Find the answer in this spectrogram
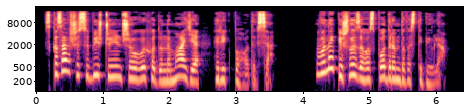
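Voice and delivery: plain

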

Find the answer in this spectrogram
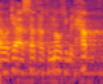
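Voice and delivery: normal talking voice

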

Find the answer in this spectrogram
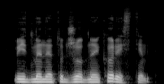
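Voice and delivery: plain reading voice

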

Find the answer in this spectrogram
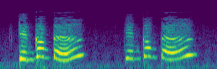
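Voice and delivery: very high, rushed, frantic, panicked cry. A woman, held and too weak to break free, calls out, crying out in panic. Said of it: "Hoảng sợ kêu lên".

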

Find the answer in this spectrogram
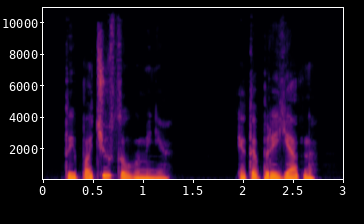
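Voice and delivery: plain

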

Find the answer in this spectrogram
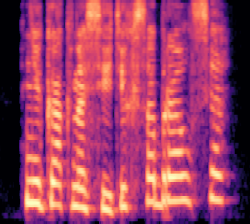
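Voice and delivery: taunting, scornful voice. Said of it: "Насмешливо спросила женщина".

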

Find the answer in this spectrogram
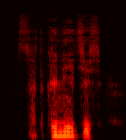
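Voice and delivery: hissed through clenched, gritted teeth. Perry, hearing knocking at the door, hisses at the others through clenched teeth. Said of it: "прошипел Перри сквозь стиснутые зубы".

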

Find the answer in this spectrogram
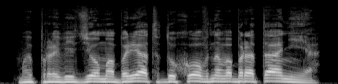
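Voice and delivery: plain

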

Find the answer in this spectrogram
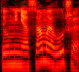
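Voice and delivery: ordinary delivery

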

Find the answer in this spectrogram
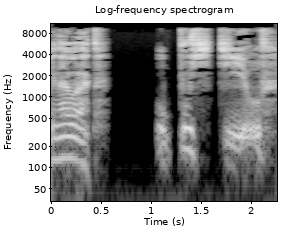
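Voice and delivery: muffled groan. An injured agent sitting on the pavement, head bleeding, muffled groan. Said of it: "глухо простонал он".

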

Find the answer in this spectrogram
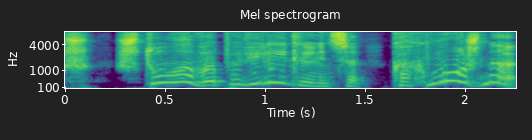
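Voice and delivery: very high, aghast, horrified outcry. The maid Miali answers her mistress Vanessa's question, horrified. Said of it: "ужаснулась Миали".

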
